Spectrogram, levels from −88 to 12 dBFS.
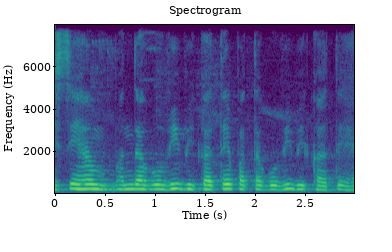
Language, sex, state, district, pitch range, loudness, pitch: Hindi, female, Maharashtra, Washim, 195-215 Hz, -15 LUFS, 205 Hz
